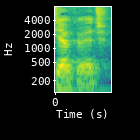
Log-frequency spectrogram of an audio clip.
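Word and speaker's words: Djokovic: Serena Williams oh was it was it uh yovic yovic or dravic I I always forgot to say his name it's it's jokovic noov yovic really oh man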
